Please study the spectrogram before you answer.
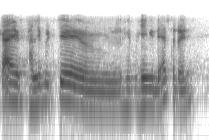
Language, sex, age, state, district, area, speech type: Marathi, male, 18-30, Maharashtra, Akola, rural, conversation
